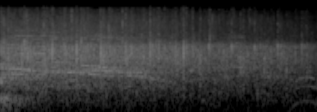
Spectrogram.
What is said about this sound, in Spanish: Si alguien lo cree, déle el mejor aplauso al Señor.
